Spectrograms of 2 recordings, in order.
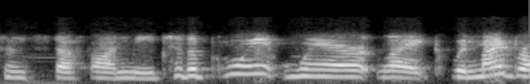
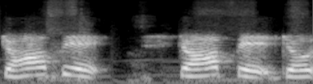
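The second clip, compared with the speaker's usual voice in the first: deliberate, slow, drawn-out screaming; 2 semitones higher than usual. Retelling screaming at mom while crying: imitating screaming at mom. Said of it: "I was literally screaming at my mom".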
